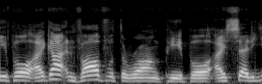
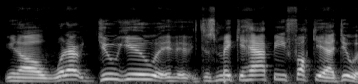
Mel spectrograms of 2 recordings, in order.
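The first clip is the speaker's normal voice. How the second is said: higher, hyped-up bro voice gushing over a truck; fake friendly bro; 4 semitones higher than usual. Mocking himself to a truck guy he secretly dislikes, hyped bro voice. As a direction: play the agreeable guy faking love for a truck. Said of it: "I would be cool if I'm like".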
